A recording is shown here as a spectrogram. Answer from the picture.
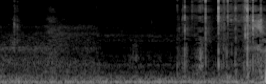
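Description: Foil Pokémon booster pack wrapper crinkling in the hands: a short burst of sharp crackles in the last half second, after a quiet start.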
